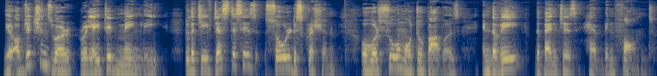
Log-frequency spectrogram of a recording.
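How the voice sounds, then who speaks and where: A man with a Pakistani accent reading a written editorial aloud in a formal, deliberate manner. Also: mid-range voice, sing-song. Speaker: reader, attorney and law professor. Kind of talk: scripted read-aloud of a newspaper editorial.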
